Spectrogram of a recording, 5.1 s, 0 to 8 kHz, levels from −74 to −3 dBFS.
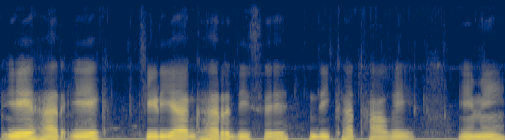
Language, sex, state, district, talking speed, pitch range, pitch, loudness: Chhattisgarhi, male, Chhattisgarh, Raigarh, 105 wpm, 130-145 Hz, 140 Hz, -16 LUFS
